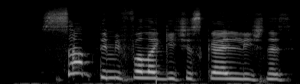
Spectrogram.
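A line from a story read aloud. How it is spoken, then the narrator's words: Laughing. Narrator (Russian): засмеялась Маша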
